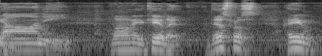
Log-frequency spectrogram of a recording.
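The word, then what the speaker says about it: Lonie: This is well, it's spelled L-O-N-I-E. Everybody wants to say Lonnie. It's actually the way they spell Lonnie for one N. Lonnie.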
